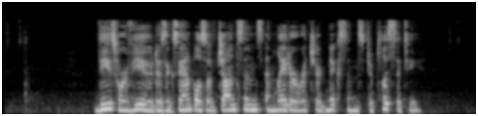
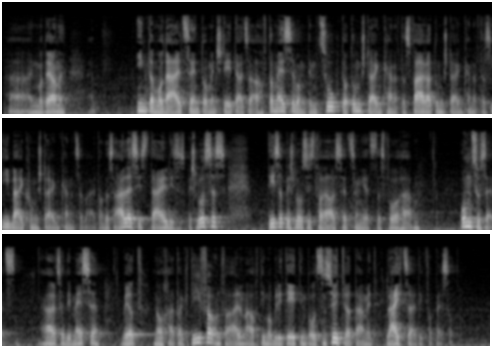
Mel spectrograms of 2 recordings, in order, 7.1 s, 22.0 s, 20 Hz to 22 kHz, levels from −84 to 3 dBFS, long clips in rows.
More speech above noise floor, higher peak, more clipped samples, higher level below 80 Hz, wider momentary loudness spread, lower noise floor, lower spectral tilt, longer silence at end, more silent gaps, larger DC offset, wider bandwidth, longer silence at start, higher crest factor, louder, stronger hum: first, 45 dB vs 27 dB; first, -2 dBFS vs -6 dBFS; neither; about the same, -56 dBFS vs -54 dBFS; second, 8 LU vs 12 LU; first, -62 dBFS vs -54 dBFS; about the same, -4 dB/octave vs -4.5 dB/octave; first, 0.85 s vs 0 s; neither; neither; second, 11.5 kHz vs 13.5 kHz; first, 1.4 s vs 0.1 s; second, 16 dB vs 22 dB; first, -17 LUFS vs -27 LUFS; neither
